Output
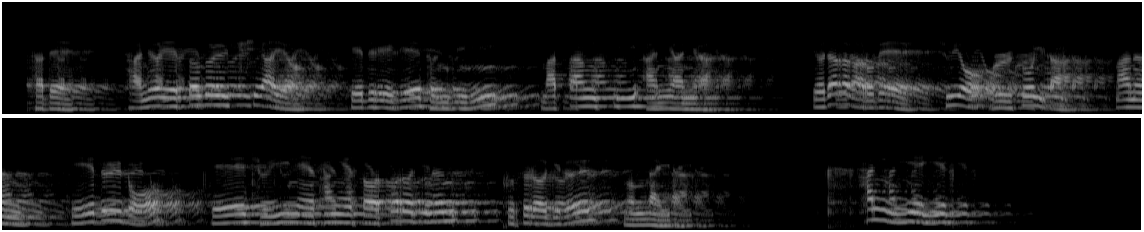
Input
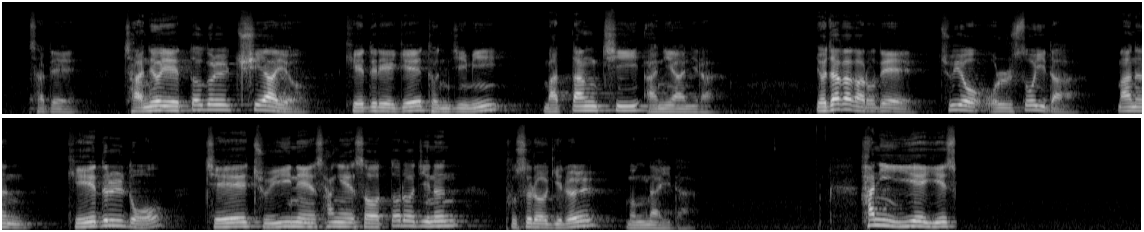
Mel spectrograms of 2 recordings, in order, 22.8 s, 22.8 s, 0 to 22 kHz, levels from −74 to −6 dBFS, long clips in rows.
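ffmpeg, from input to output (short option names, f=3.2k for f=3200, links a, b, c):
-af "agate=range=-18dB:threshold=-53dB:ratio=16:detection=peak,areverse,acompressor=threshold=-38dB:ratio=8,areverse,asetrate=85689,aresample=44100,atempo=0.514651,highpass=120,equalizer=f=420:t=q:w=4:g=-8,equalizer=f=670:t=q:w=4:g=4,equalizer=f=1k:t=q:w=4:g=7,equalizer=f=1.8k:t=q:w=4:g=5,lowpass=f=3.3k:w=0.5412,lowpass=f=3.3k:w=1.3066,aecho=1:1:219|438|657|876:0.398|0.143|0.0516|0.0186,volume=1dB"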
